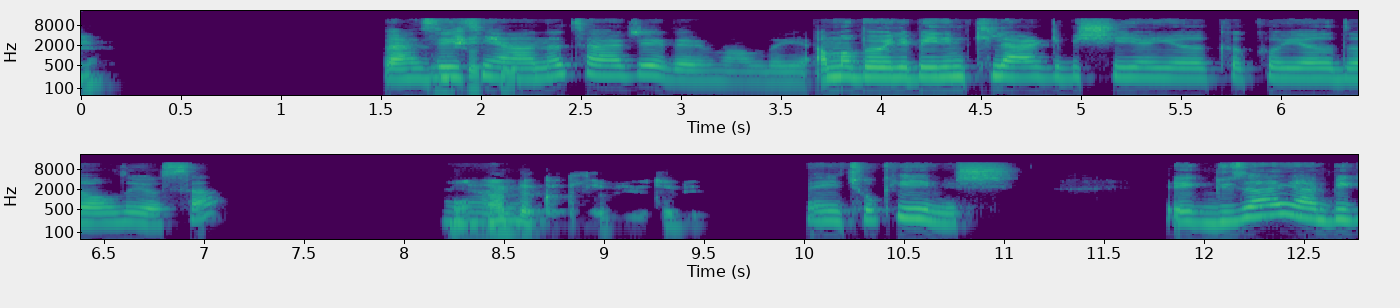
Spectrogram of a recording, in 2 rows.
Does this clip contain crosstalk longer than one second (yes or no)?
no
